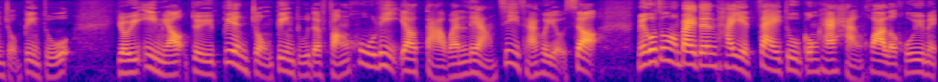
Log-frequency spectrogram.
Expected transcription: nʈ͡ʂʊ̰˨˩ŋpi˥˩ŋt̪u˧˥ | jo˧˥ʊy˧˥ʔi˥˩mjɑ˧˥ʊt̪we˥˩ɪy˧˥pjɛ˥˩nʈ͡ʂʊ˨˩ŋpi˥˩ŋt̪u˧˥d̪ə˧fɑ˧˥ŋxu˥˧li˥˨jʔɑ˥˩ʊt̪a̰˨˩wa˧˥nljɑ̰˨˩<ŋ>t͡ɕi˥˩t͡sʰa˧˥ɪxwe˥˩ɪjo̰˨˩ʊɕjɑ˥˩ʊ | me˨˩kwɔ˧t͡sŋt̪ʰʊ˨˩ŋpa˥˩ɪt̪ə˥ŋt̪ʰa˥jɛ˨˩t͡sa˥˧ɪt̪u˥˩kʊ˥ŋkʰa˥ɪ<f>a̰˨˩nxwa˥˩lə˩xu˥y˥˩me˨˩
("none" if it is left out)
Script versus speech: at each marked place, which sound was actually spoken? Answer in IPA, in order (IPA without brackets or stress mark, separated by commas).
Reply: ŋ, x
